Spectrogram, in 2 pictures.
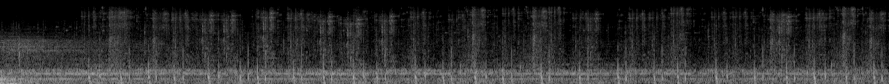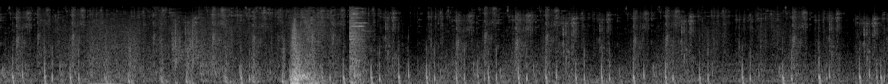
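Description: Armoured footsteps crunch steadily over stone and dry leaves.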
